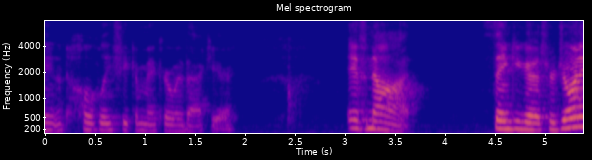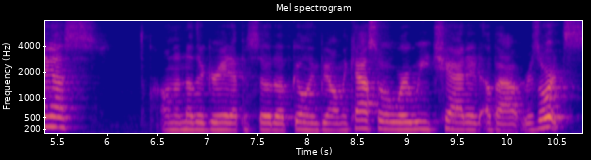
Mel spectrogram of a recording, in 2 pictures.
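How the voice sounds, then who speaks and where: A woman's raspy, put-on character voice at medium pitch, moderate in pace, with long, frequent pauses and big swings in loudness. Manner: very slow.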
